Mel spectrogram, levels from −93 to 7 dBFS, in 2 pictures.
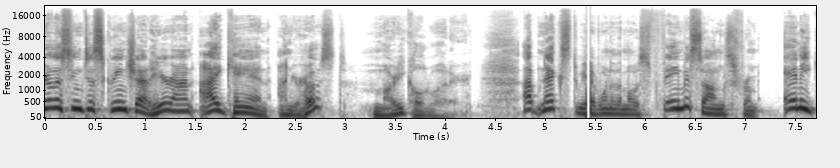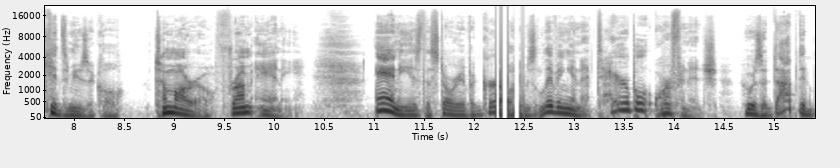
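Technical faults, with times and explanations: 5.41 to 5.46 s, Bluetooth dropout: a sudden gap of about 41 ms cuts the speech between "next we" and "have one of the", and the sound resumes further along as if it had kept playing. The likely cause is two audio packets that reached the headphones too late and were dropped.
12.21 to 12.50 s, Bluetooth dropout: between "the story of a" and "is living in a", the speech breaks up into several short silences scattered over about 284 ms, adding up to about 183 ms lost, with the longest hole about 61 ms. Each gap skips ahead rather than pausing, which fits a run of around nine late packets being likely dropped on the wireless link.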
